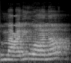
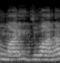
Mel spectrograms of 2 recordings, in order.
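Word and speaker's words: marijuana: ठीक है, इसको मारिजुआना मत बोलना please, pronunciation wise J silent होता है, इट इज मैरिजुआना।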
